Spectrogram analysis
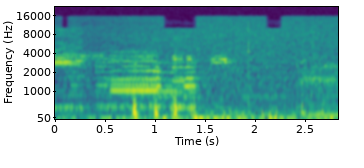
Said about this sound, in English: Isn't that a beautiful truth? You go ahead and honk to that.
